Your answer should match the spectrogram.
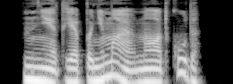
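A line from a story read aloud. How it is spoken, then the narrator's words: Sighing confession. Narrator (Russian): Я вздохнула и призналась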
